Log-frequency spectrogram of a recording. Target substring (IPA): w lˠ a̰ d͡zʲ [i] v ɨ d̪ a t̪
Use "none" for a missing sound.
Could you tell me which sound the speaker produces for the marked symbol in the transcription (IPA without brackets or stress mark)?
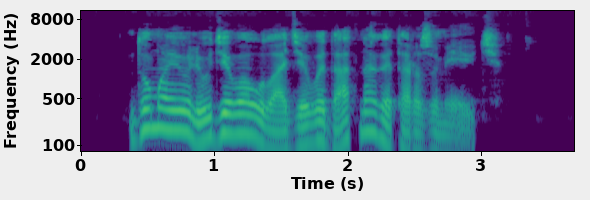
ɛ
